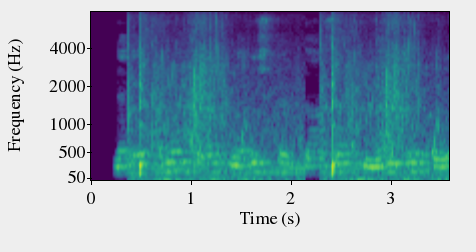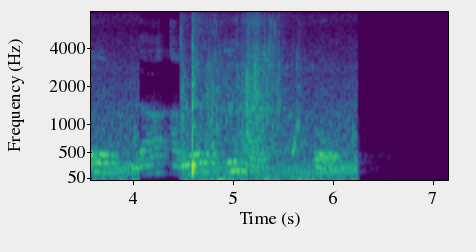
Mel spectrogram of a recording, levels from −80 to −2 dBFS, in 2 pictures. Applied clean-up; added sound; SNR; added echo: none; Splash, splatter; -2 dB; reverberation time 0.6 s.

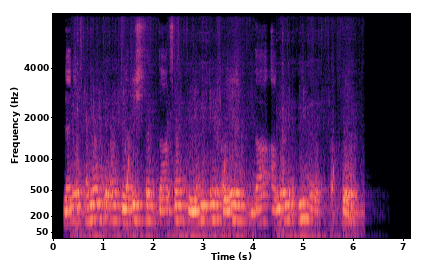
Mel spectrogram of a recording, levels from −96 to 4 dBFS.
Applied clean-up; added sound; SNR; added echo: neural separator model SepFormer DNS4.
